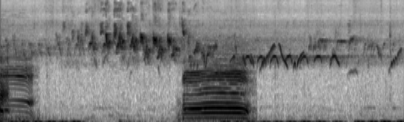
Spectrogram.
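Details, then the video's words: Cows walking home along a village path after grazing on nutrient-rich grass: a brief moo tail at the start, then one full, resonant moo lasting about a second, with busy birdsong chirping behind. "the original sound of cows"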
